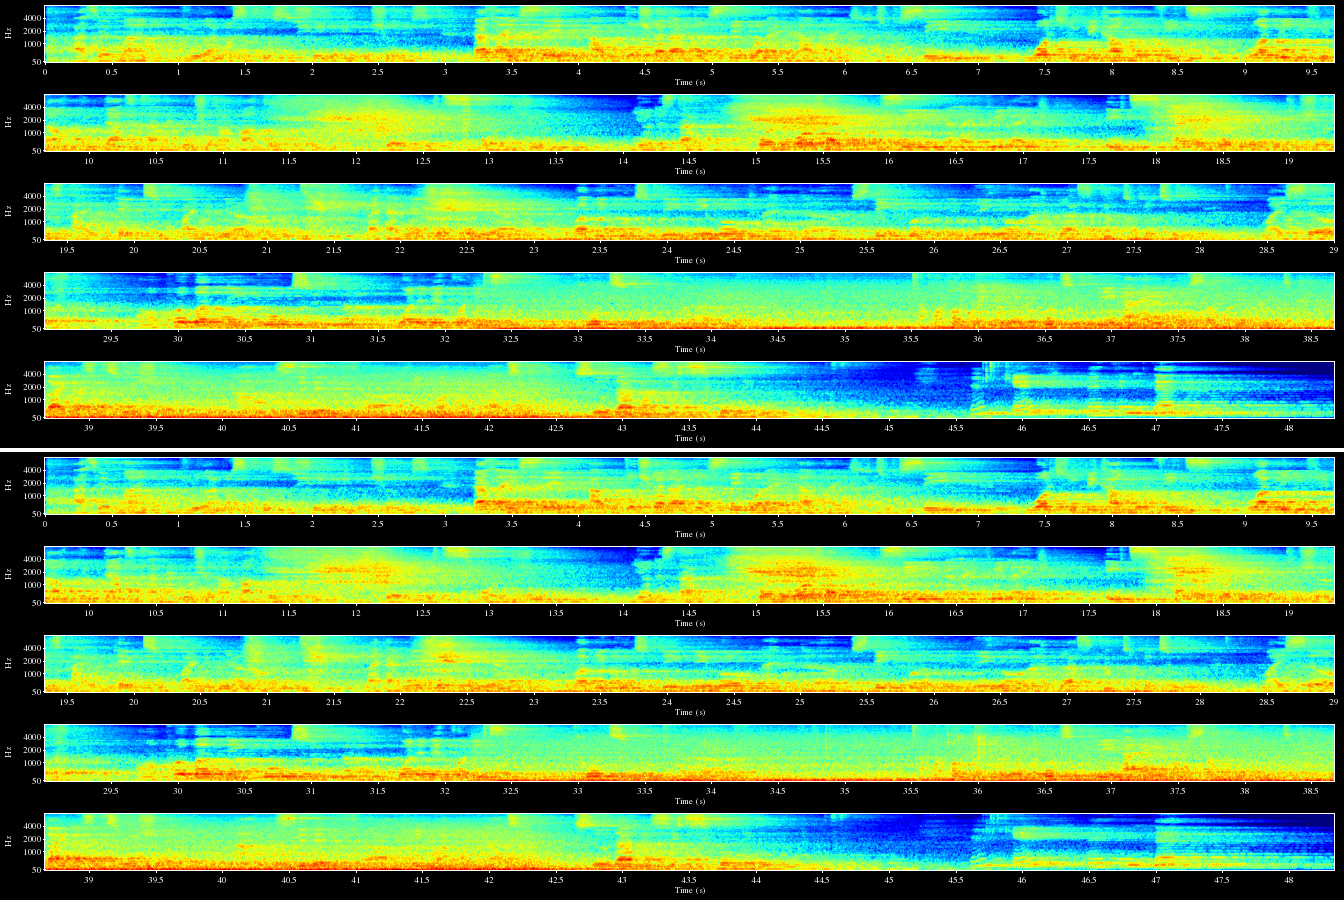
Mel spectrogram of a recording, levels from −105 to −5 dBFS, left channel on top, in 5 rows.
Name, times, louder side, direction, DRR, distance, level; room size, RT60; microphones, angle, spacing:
voice 1, 0.2-2.9 3.2-6.8 7.3-8.8 9.0-11.8 12.2-13.5 14.0-14.6 15.0-17.1 17.6-21.2 21.7-22.9 23.2-28.0 28.4-29.2 29.7-32.5 32.9-34.3 35.5-39.7 40.1-44.0, equal, 15° right, -4 dB, 3.5 m, -28 dB
sound 1, 11.3-12.4 14.6-15.5 17.9-18.5 20.8-21.0 21.2-21.5 22.1-22.5, right 3 dB, 50° right, 3.3 m, -30 dB
sound 2, 22.3-27.7, left 1 dB, 40° left, 1.2 m, -34 dB
sound 3, 32.2-42.3, equal, 85° right, 4.9 m, -21 dB
voice 2, 45.6-47.2, left 2 dB, 70° left, 0 dB, 3.8 m, -36 dB
28.0 x 20.5 x 5.7 m, 3.0 s
head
